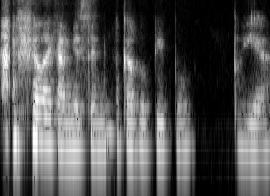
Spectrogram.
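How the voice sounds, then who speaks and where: Her pitch is fairly low and her intonation monotone and flat. The woman speaks at a moderate pace. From Jamaica. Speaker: singer-songwriter. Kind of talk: casual interview chat. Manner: halting, many fillers and repeats.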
